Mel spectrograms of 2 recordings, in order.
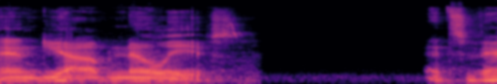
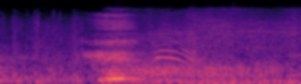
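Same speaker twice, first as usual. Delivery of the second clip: sharp gasp; 9 dB quieter than usual. Real, not acted. Sudden realization, oh no.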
